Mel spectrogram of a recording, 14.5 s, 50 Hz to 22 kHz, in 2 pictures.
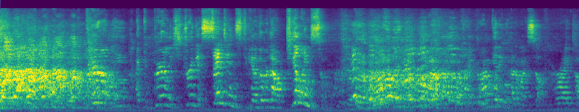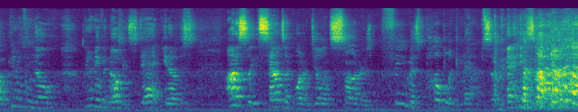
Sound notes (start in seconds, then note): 0.0 audience laughs; 4.2 audience laughs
